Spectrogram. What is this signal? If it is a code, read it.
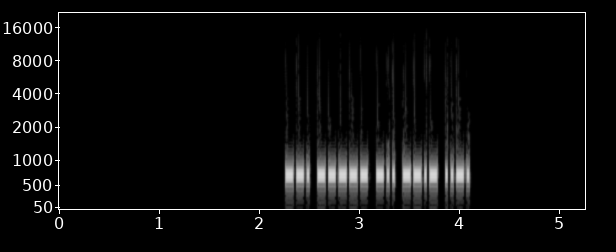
Morse code, heard as a keyed tone, about 44 wpm, 700 Hz. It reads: G0DQF
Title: DXCC-100 Call Signs - 5 Characters - Repeated 3x - 45wpm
